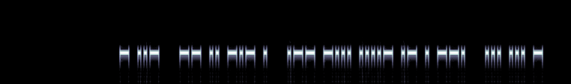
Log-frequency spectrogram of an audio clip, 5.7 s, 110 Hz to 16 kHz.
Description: Morse code, heard as a keyed tone, about 40 wpm, 700 Hz. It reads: TU MIKE WB4AEG SST
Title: K1USN SST QSO Practice - 40wpm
